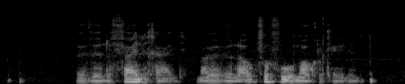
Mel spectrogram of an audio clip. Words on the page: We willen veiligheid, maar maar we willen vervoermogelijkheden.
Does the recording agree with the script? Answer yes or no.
no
